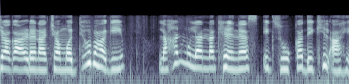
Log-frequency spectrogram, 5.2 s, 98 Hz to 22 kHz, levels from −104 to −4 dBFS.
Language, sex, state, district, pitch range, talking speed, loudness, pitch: Marathi, female, Maharashtra, Aurangabad, 255-290 Hz, 125 wpm, -16 LUFS, 270 Hz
